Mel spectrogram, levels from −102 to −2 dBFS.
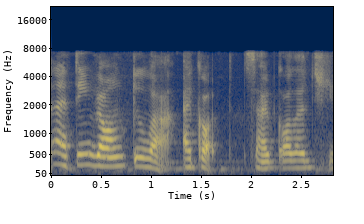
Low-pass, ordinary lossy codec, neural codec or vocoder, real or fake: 7.2 kHz; none; codec, 16 kHz, 2 kbps, X-Codec, HuBERT features, trained on general audio; fake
